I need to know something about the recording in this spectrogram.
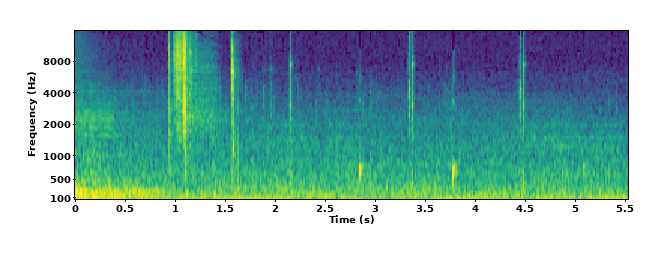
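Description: Short game interface clicks sound as menus change.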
